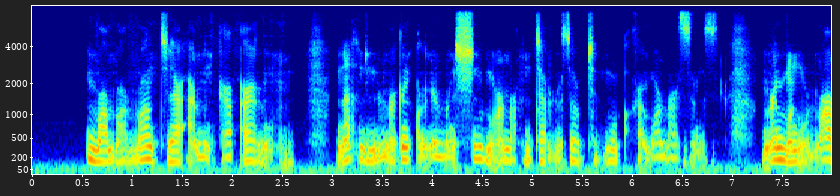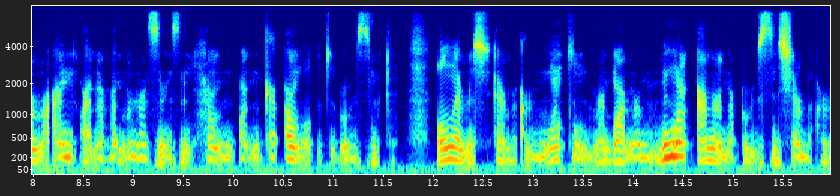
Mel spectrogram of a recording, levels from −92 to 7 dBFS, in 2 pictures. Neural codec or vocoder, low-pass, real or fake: autoencoder, 22.05 kHz, a latent of 192 numbers a frame, VITS, trained on many speakers; 7.2 kHz; fake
